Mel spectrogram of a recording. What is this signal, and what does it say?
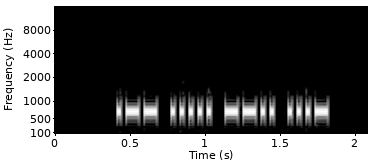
Morse code, heard as a keyed tone, about 37 wpm, 700 Hz. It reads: W5ZV
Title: USA Call Signs - 4 Characters - Repeated 2x - 40wpm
